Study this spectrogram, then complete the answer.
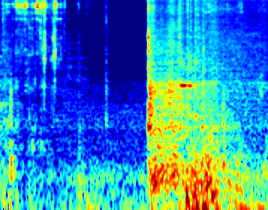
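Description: A car engine with a head gasket problem cranks and catches on a choke, quieter rattling giving way to a louder, steady rough idle close by.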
